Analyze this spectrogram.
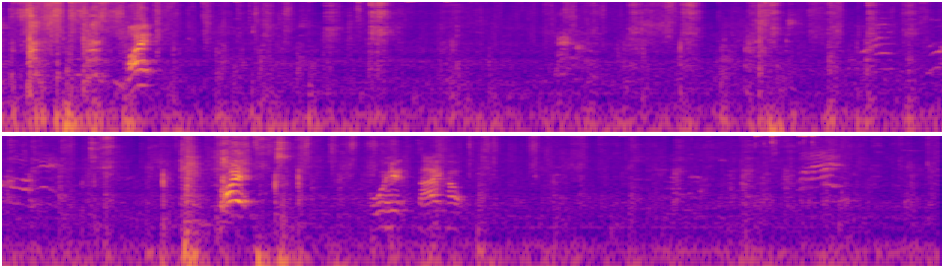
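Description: A man calls out to young boxers.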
